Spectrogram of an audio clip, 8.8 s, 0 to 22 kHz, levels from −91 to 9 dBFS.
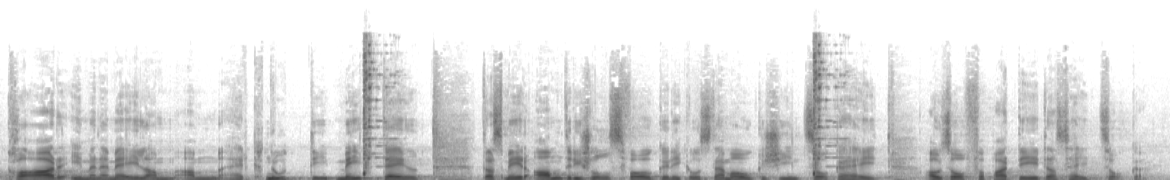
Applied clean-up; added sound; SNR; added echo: none; Shatter; 15 dB; none.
